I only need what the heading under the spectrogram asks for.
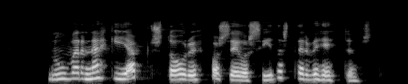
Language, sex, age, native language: Icelandic, female, 30-39, Icelandic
